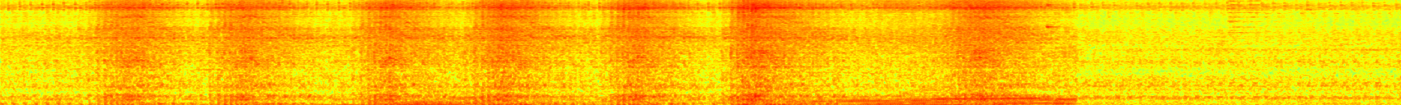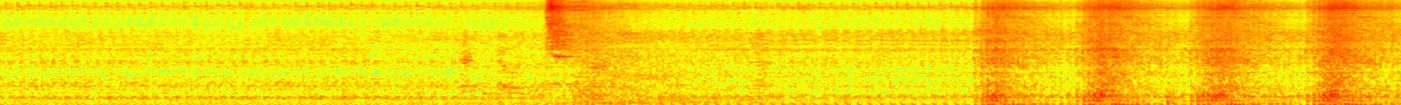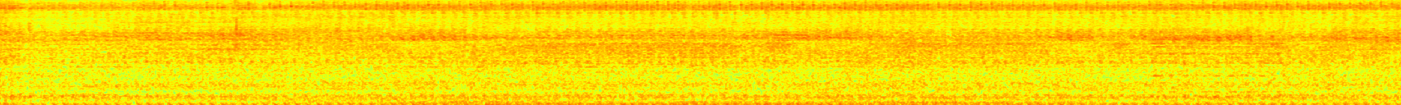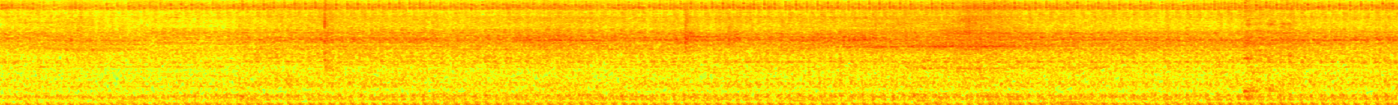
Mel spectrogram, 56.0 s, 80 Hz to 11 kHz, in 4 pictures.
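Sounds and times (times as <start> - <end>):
motorcycle engine idling and revving: 0.0 - 56.0.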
